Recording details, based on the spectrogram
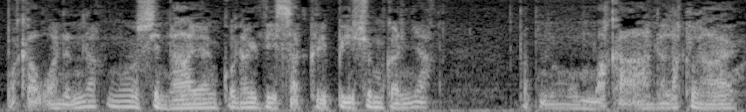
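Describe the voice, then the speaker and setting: A man's voice: mid-range voice, normal speed, fairly bright tone, slight background noise, natural voice. A man playing a remorseful younger brother, a reformed gambler, in an Ilocano audio drama.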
